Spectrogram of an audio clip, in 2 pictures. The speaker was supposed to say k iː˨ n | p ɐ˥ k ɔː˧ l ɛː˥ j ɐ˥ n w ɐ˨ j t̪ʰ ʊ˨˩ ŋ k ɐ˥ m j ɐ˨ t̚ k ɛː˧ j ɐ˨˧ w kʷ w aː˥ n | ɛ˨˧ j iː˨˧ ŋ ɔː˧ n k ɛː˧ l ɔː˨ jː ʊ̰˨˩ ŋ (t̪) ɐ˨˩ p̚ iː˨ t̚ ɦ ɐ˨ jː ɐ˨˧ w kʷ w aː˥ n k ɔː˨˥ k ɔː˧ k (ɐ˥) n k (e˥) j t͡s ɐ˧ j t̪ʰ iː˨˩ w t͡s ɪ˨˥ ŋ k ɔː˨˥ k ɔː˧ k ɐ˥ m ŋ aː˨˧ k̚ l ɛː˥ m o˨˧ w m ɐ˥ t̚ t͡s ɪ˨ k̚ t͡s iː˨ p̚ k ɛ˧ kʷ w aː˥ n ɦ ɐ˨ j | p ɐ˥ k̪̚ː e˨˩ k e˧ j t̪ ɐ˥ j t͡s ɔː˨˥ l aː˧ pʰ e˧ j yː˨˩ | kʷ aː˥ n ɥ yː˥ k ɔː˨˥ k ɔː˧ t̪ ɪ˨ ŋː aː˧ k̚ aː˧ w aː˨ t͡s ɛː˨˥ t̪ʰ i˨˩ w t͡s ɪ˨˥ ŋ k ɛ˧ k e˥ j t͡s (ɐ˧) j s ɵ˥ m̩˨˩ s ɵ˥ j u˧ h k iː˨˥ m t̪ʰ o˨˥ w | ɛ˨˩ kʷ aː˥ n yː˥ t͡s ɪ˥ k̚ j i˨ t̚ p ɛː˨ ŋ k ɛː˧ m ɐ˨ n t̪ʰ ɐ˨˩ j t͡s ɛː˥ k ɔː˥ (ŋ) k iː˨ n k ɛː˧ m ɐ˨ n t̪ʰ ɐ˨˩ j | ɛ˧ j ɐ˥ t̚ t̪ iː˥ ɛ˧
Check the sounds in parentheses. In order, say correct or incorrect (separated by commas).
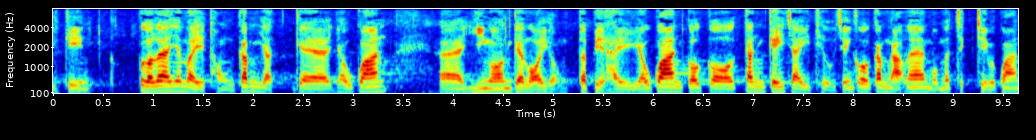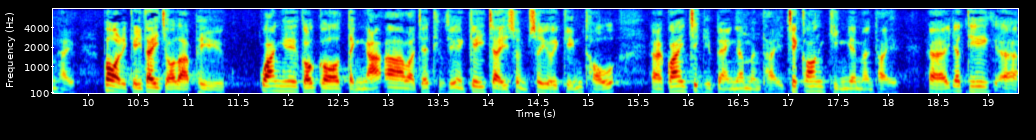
correct, correct, correct, correct, incorrect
